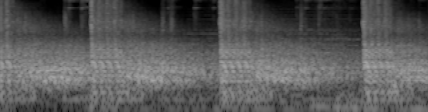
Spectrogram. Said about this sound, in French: Et là, ça commence à tirer.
